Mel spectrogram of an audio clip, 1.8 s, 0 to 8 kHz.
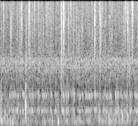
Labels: {"label": "anthrophony, mechanical", "recorder": "SoundTrap 300"}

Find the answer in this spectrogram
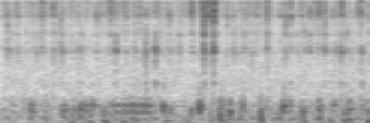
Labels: {"label": "biophony, chatter", "recorder": "HydroMoth"}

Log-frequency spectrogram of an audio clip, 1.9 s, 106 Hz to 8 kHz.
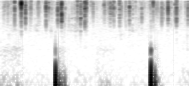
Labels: {"label": "biophony, double pulse", "recorder": "SoundTrap 300"}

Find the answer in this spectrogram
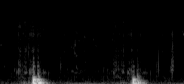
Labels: {"label": "biophony, grazing", "recorder": "SoundTrap 300"}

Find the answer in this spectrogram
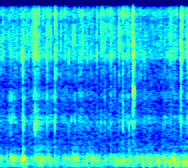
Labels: {"label": "biophony", "recorder": "HydroMoth"}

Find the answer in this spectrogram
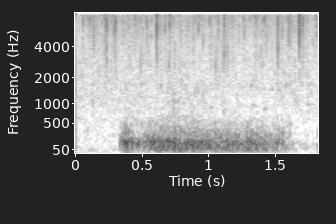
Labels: {"label": "biophony, growl", "recorder": "SoundTrap 500"}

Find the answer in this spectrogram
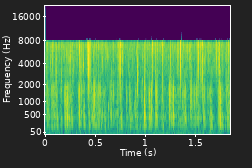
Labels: {"label": "biophony, sea urchins (Echinidae)", "recorder": "SoundTrap 600 or HydroMoth"}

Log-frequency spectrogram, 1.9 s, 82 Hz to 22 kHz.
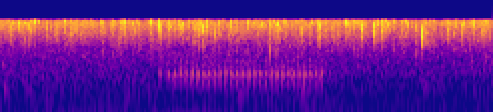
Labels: {"label": "biophony, croak", "recorder": "SoundTrap 500"}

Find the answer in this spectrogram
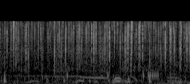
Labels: {"label": "biophony, cascading saw", "recorder": "SoundTrap 600 or HydroMoth"}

